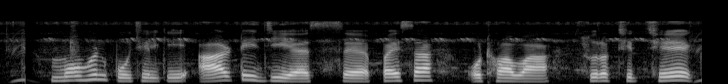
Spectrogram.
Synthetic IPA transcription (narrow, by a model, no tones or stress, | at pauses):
moɦənpoːt͡ʃʰilkiaːɾʈid͡ʒiesːepəjsauʈʰawa | suɾəkʃʰit̪̚t͡ʃʰe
